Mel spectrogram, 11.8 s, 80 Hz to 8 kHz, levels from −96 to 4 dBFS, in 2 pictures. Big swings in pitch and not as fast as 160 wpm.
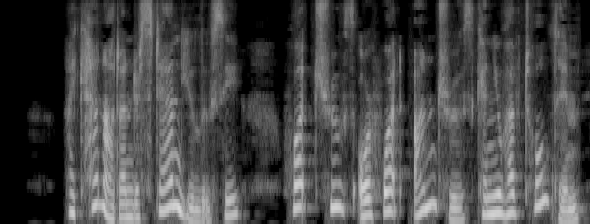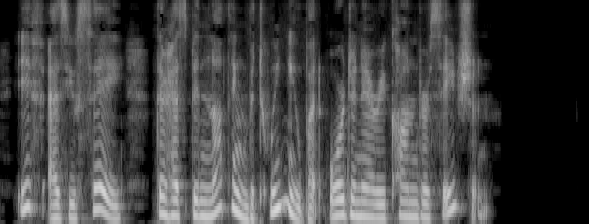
Yes: wide, 8.1 semitones; average, 140 wpm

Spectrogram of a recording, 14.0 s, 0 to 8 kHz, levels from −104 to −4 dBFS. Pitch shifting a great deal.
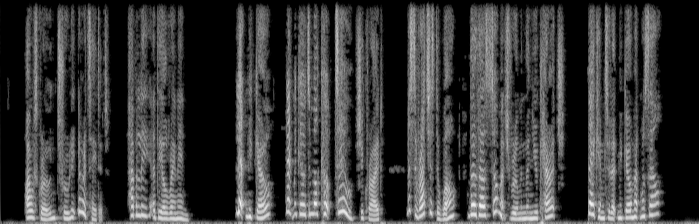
Yes: wide, 8.1 semitones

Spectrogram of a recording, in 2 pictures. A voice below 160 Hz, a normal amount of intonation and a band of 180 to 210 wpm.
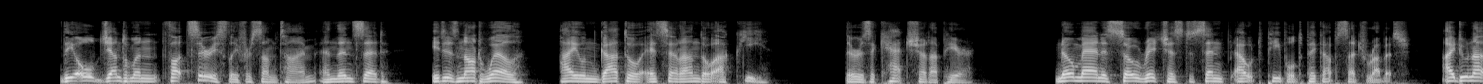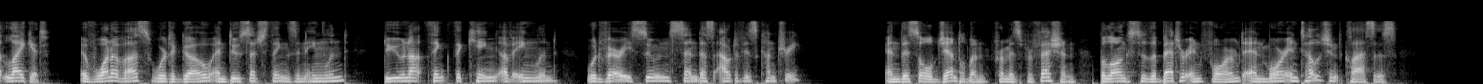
Yes: low, 135 Hz; average, 3.8 semitones; average, 190 wpm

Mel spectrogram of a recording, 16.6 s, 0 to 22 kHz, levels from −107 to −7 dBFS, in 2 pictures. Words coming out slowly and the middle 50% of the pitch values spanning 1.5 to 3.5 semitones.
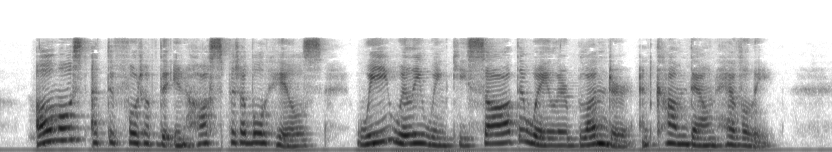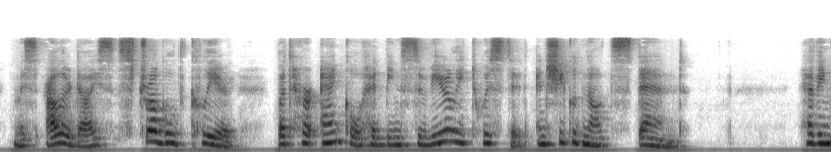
No: slow, 125 wpm; average, 5.0 semitones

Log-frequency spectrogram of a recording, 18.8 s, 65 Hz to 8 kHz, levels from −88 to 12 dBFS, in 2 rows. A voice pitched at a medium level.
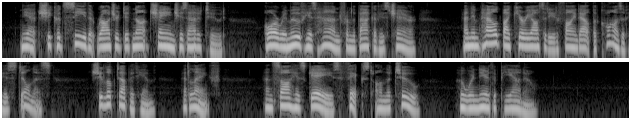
Yes: medium, 165 Hz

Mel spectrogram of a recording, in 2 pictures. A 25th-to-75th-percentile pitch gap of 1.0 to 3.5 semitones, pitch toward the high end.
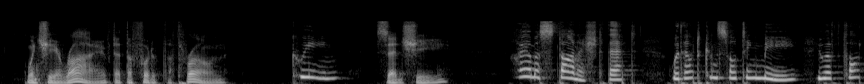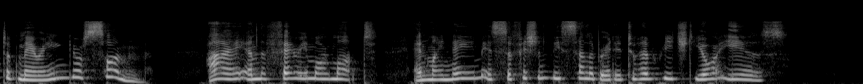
No: average, 4.7 semitones; very high, 255 Hz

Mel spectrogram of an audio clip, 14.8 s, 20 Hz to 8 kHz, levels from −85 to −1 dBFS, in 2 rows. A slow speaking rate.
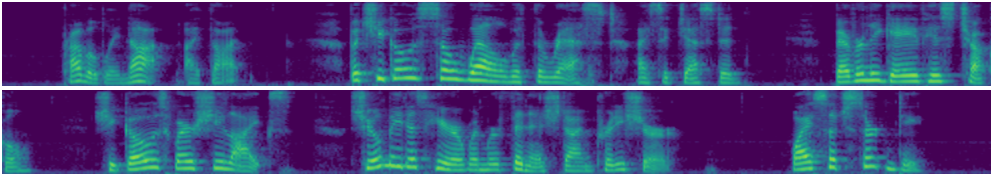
No: average, 145 wpm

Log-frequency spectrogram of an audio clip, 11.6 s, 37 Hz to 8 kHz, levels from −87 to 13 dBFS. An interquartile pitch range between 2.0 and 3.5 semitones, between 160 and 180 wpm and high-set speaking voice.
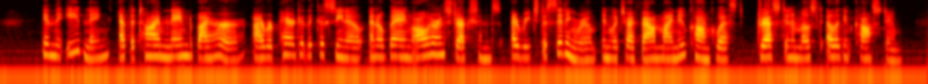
No: narrow, 2.6 semitones; average, 190 wpm; high, 205 Hz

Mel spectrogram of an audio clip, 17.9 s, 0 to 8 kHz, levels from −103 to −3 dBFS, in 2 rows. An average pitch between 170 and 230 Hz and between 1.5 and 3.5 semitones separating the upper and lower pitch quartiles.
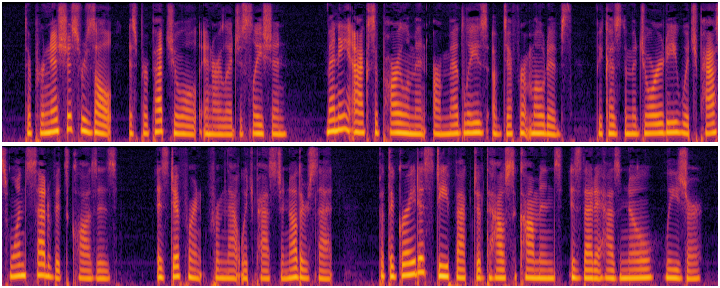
Yes: medium, 185 Hz; average, 2.8 semitones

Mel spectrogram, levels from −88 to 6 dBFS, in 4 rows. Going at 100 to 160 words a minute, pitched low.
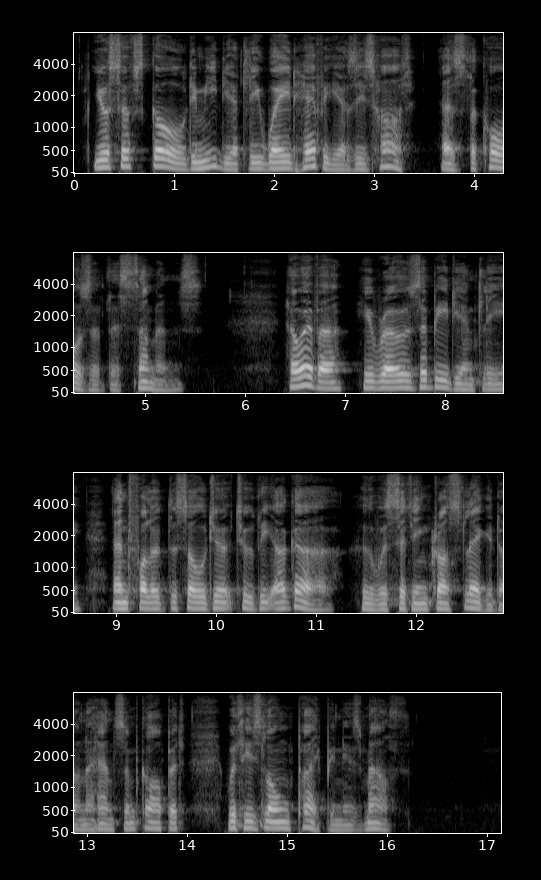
Yes: average, 145 wpm; low, 125 Hz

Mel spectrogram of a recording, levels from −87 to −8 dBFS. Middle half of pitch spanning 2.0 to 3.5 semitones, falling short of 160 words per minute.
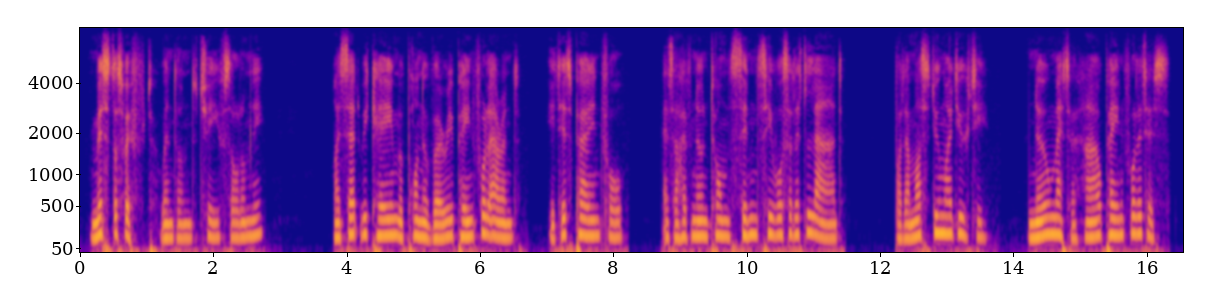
Yes: average, 2.8 semitones; average, 150 wpm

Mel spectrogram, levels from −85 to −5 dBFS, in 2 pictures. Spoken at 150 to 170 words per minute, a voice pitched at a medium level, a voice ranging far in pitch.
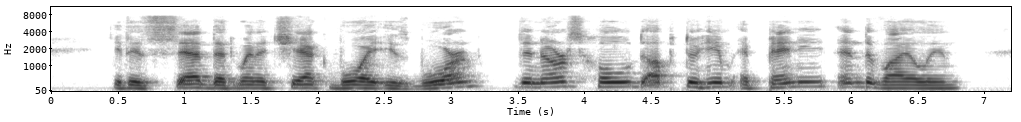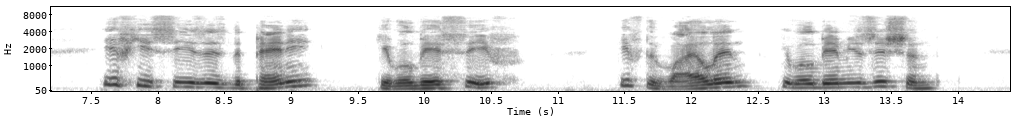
Yes: average, 165 wpm; medium, 145 Hz; wide, 6.5 semitones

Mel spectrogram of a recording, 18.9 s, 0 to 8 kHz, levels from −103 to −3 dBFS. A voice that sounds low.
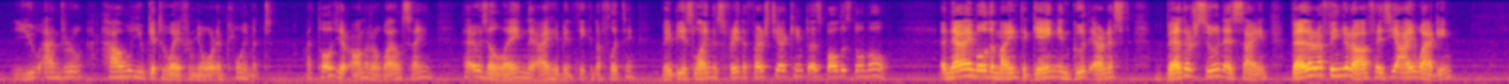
No: medium, 145 Hz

